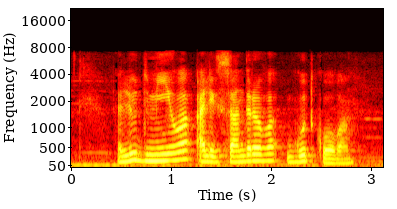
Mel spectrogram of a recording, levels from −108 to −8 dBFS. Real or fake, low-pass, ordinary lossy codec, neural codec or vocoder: real; 7.2 kHz; AAC, 32 kbps; none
